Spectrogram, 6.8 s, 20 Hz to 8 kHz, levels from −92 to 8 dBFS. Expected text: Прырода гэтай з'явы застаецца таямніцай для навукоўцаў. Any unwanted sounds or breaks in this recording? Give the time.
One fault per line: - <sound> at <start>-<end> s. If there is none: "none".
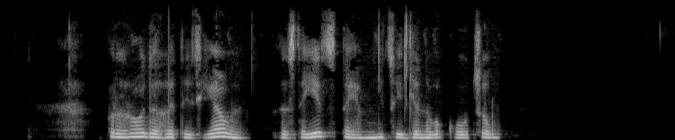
none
